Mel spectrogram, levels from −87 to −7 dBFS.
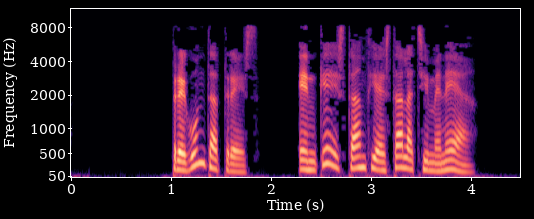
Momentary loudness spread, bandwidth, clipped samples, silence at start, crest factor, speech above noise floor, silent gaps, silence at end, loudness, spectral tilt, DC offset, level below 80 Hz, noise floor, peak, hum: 8 LU; 8.8 kHz; under 0.1%; 1 s; 22 dB; 56 dB; none; 0.5 s; -20 LUFS; -5.5 dB/octave; under 0.1%; -52 dBFS; -76 dBFS; 0 dBFS; none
